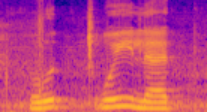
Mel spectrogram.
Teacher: طوا کو اس لیے پر پڑھیں گے کیونکہ طوا حروف مستعلیہ میں سے ہے۔ طوا ان حروف میں سے ہے جن کو ہر حال میں پر پڑھا جاتا ہے، خواہ ان پہ زبر ہو، زیر ہو یا پیش ہو، تو ہم اس کو پڑھیں گے عُطِّلَتْ۔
